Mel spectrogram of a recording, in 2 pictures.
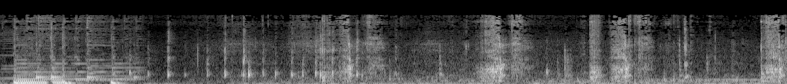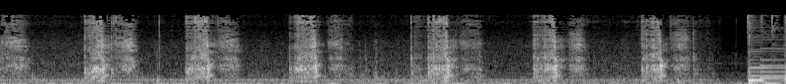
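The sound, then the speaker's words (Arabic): A knife slicing through dates on a board, a steady series of rough rasping strokes roughly once or twice per second, fairly loud, with a low hum underneath and no talking. “الظاهر انه قطاعه قطاع شيء تقطع مثلا خضار شيء زي كذا يعني سكين يعني وتحت القطاعه تقطيع”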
